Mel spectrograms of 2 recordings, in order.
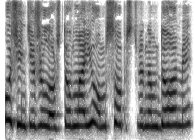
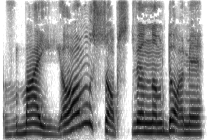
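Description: First: High-pitched aggrieved wife; protesting mother. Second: Husband slowly throwing her words back; stern echo. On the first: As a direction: complain in a high, wounded voice. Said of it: "продолжала матушка". (высоким голосом, жалобно протестуя) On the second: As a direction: repeat it slowly, weighing each word in rebuke. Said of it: "повторил мистер Мордстон". (медленно, грозно переспрашивая) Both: A narrator's reading.

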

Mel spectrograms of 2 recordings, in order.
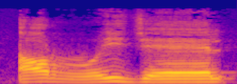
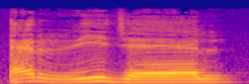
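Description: First: "الرجال" slow with a thick, dark first ra, like "arri-jel"; wrong heavy ra. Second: "الرجال" very slow, thin doubled ra, like "erri-jel"; correct light ra. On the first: Teacher warns what not to say, heavy ra. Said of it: "ما أقولش". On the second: Teacher answers how to say it, slow thin ra. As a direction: stretch "الرجال" with both ra's light. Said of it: "يبقى أقول إيه؟". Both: Shown as a demonstration.

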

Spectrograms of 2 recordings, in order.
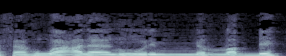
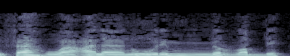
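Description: First: فهو said "fahuwa"; vowelled ha. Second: فهو said "fahwa"; no vowel on the h of فهو; silent ha. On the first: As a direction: put a short u on the h of فهو. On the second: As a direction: recite فهو as two syllables, fah-wa. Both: Shown as a demonstration. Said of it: "بإسكان الهاء".

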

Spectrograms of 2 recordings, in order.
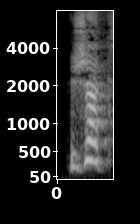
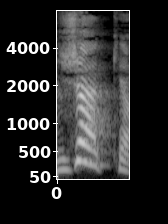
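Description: First: Said in the usual way. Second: A desperate call, much higher and louder; loud anguished cry. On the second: A narrator's reading. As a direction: shout the name high and loud in alarm. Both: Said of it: "s'écria-t-il".

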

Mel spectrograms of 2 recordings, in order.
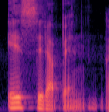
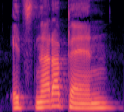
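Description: First: "es ser a pen" said as Spanish syllables; spanglish mispronunciation. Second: "it's not a pen" with not linked as "naɾ"; connected English t. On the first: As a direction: read "es ser a pen" Spanish-style, word by word. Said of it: "Fijaros lo mal que quedaría". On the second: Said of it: "So, it's not a". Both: Shown as a demonstration.

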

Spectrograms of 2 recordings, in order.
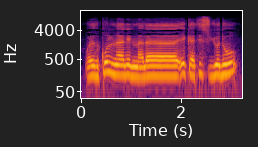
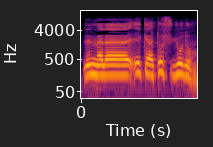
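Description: First: Slow recitation, للملائكة اسجدوا linked as "lil-malaa'ikati-sjudu"; an i on the final t of للملائكة; kasra reading. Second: Slow recitation, للملائكة اسجدوا linked as "lil-malaa'ikatu-sjudu"; a u on the final t of للملائكة; damma reading. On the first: Teacher recites the verse for students, slowly, للملائكة ending in -ti. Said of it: "قرأ بكسر التاء". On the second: Teacher recites the variant reading, slowly, للملائكة ending in -tu. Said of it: "طب من قرأ بالضم؟". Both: Shown as a demonstration.

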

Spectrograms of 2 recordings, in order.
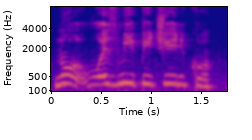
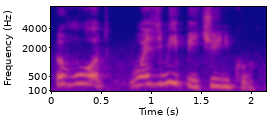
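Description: First: High, slow, hoarse granny voice; wheezing old lady pushing a cookie; raspy old woman. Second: Put-on raspy old woman. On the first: Acted. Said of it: "весьма сильно хрипит". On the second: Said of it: "раскрыла старушка пакет".

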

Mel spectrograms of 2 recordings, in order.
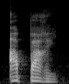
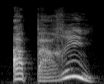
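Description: First: Said in the usual way. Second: A sudden astonished outburst; repeating the city in shock, louder; startled exclamation. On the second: Acted. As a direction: cry it out, caught off guard. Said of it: "s'écria Sir Hassel".

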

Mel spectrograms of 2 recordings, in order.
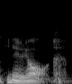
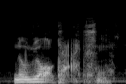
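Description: First: Said in the usual way. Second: Put-on slow, higher, old-world New York gangster drawl; New York gangster accent. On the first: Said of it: "whatever accent that is". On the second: Shown as a demonstration. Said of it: "old world New York gangster".

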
